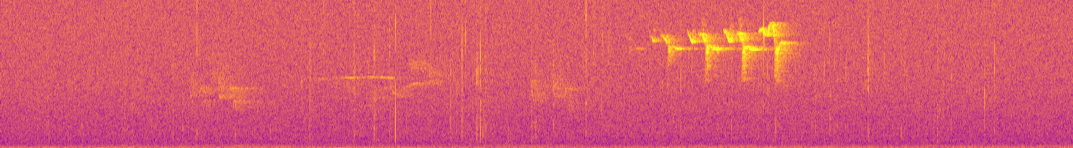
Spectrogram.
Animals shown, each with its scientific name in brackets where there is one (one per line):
Ovenbird (Seiurus aurocapilla)
Black-throated Green Warbler (Setophaga virens)
Blackburnian Warbler (Setophaga fusca)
